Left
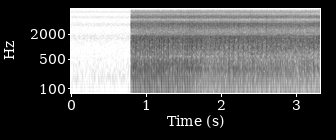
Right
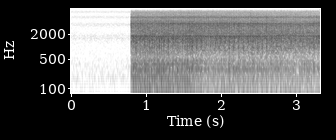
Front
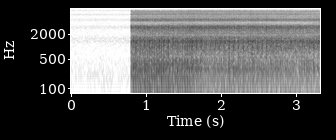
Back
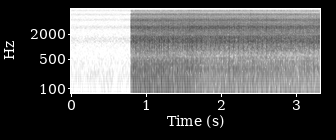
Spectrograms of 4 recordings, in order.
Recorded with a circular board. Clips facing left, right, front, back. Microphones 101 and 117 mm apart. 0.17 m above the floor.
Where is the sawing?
40° left, 0.7 m.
